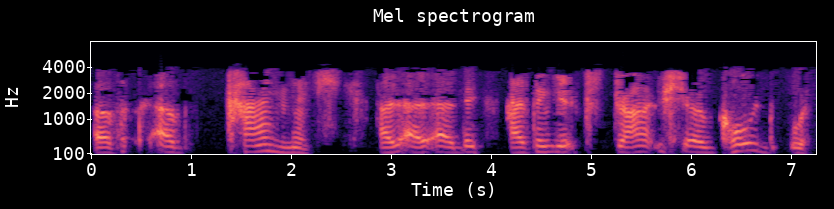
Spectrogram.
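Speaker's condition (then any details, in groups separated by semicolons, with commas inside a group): Cerebral palsy; unable to play sports growing up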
